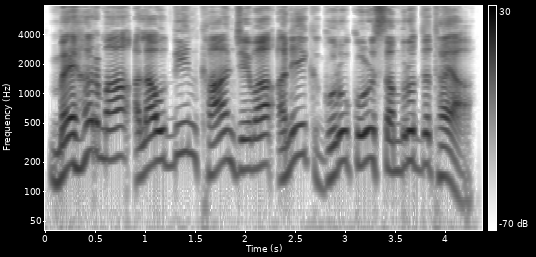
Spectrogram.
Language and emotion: Gujarati, neutral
